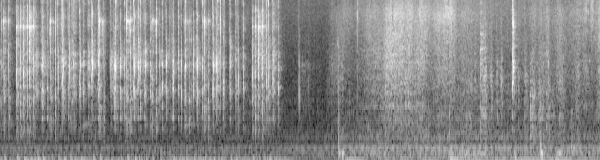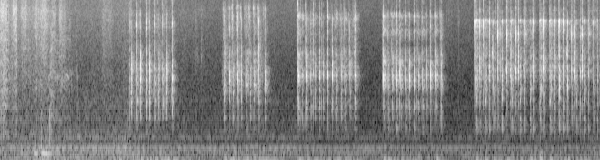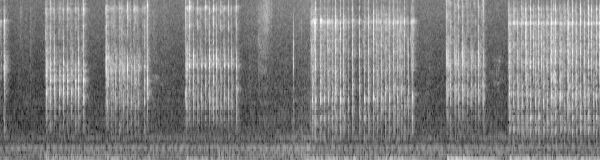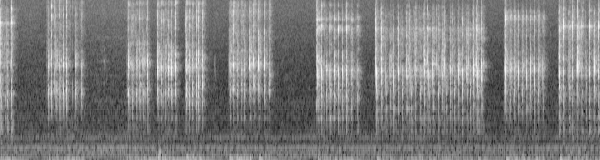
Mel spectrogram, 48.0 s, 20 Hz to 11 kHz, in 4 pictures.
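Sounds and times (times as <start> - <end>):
mechanical keyboard typing: 0.0 - 6.3, 14.6 - 15.6, 16.4 - 20.9, 21.5 - 24.2, 24.9 - 27.0, 27.7 - 28.8, 30.2 - 36.3, 36.9 - 37.7, 38.5 - 41.5, 42.3 - 48.0
faint hum: 0.0 - 48.0.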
